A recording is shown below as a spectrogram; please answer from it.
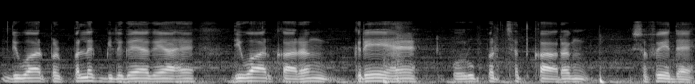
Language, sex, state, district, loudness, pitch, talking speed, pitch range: Hindi, male, Rajasthan, Bikaner, -14 LUFS, 140 Hz, 165 wpm, 130-145 Hz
